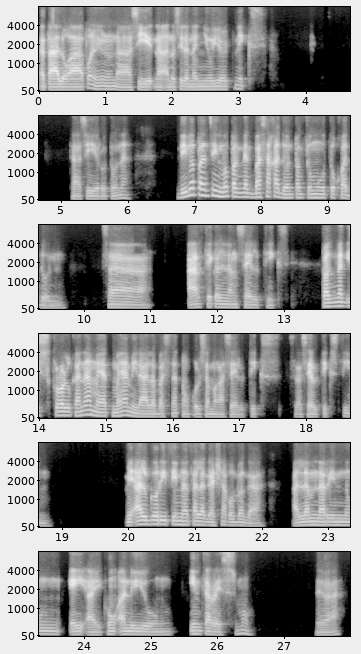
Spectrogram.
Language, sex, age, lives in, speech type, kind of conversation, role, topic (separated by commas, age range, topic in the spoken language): Filipino, male, 45-49, United States, conversation, unstructured, none, Bakit may mga taong palaging naghahanap ng away sa social media?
